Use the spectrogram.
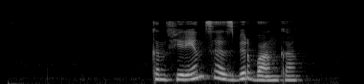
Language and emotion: Russian, neutral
